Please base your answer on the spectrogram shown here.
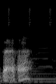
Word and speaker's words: Bette: instagram though so my handle is a-l-y-s-s-a-b-e-t-t-e betta i pronounce it and my jewelry company is called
